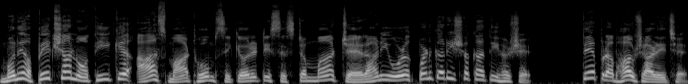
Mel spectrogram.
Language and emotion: Gujarati, surprised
